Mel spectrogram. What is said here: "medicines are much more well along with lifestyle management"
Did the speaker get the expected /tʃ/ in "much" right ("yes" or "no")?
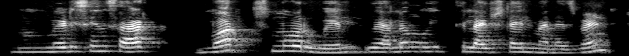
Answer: no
